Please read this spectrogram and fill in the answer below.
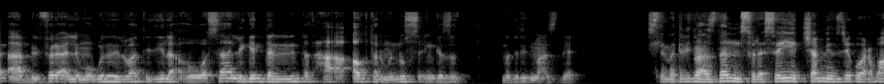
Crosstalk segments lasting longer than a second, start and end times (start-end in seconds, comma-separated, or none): none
